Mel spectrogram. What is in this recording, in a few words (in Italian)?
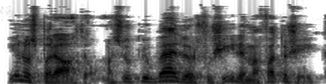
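"fa cecca", vocabolario dialettale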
